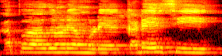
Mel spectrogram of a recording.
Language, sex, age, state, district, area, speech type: Tamil, male, 60+, Tamil Nadu, Pudukkottai, rural, spontaneous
